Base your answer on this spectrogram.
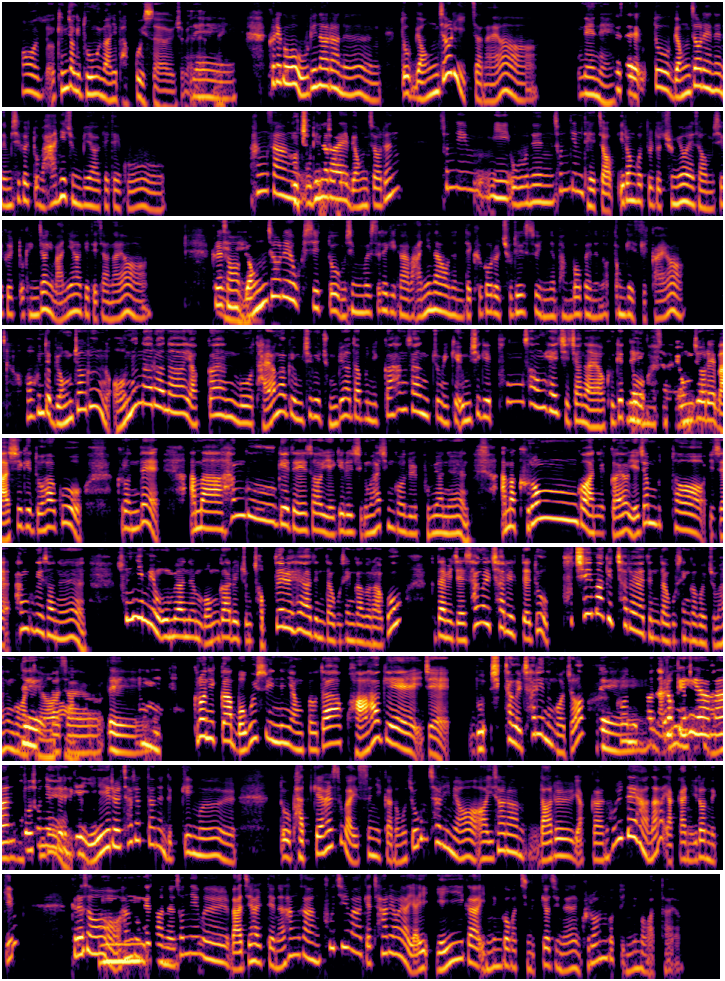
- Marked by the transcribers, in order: lip smack; tapping; other background noise
- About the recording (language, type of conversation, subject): Korean, podcast, 음식물 쓰레기를 줄이는 현실적인 방법이 있을까요?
